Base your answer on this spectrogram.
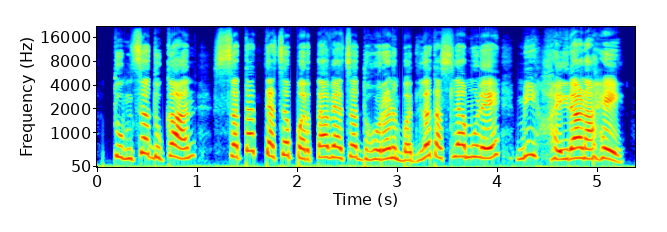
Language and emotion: Marathi, angry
